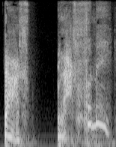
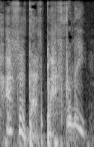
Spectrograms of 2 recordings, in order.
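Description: First: Much higher, scandalized; horrified novice. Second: Higher, repeating it firmly; insistent novice. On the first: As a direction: gasp out the accusation. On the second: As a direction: say it again, scandalized. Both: A narrator's reading.

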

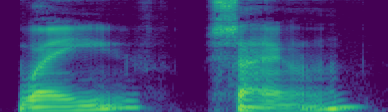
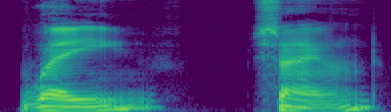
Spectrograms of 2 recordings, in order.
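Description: The two takes are said the same way.

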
